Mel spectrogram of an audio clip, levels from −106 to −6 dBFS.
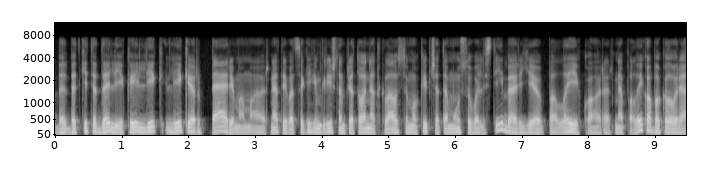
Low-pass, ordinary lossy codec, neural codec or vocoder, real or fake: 7.2 kHz; MP3, 96 kbps; none; real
